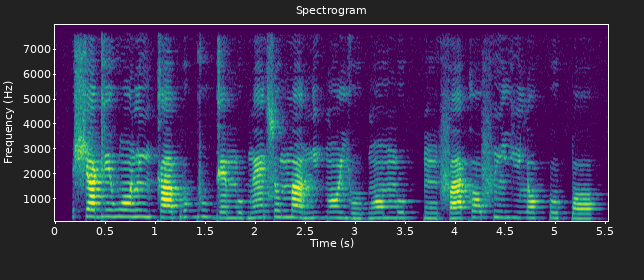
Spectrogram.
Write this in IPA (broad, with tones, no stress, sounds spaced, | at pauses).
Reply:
ʃ a˦ ɡ e˦ w ɔ̃˦ l ĩ˦˨ k a˧ b o˦ ɡ u˦˨ ɡ ɛ˨ m o˨ b ɛ̃˨˦ s o˦ m ã˦˨ n i˨˦ ɡ ɔ̃˧ j o˨ ɡ ɔ̃˧ m o˧ k͡p ũ˨ f a˨˦ k ɔ˦ f ĩ˦ j i˦ l ɔ˦ k͡p o˦ k͡p ɔ˧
